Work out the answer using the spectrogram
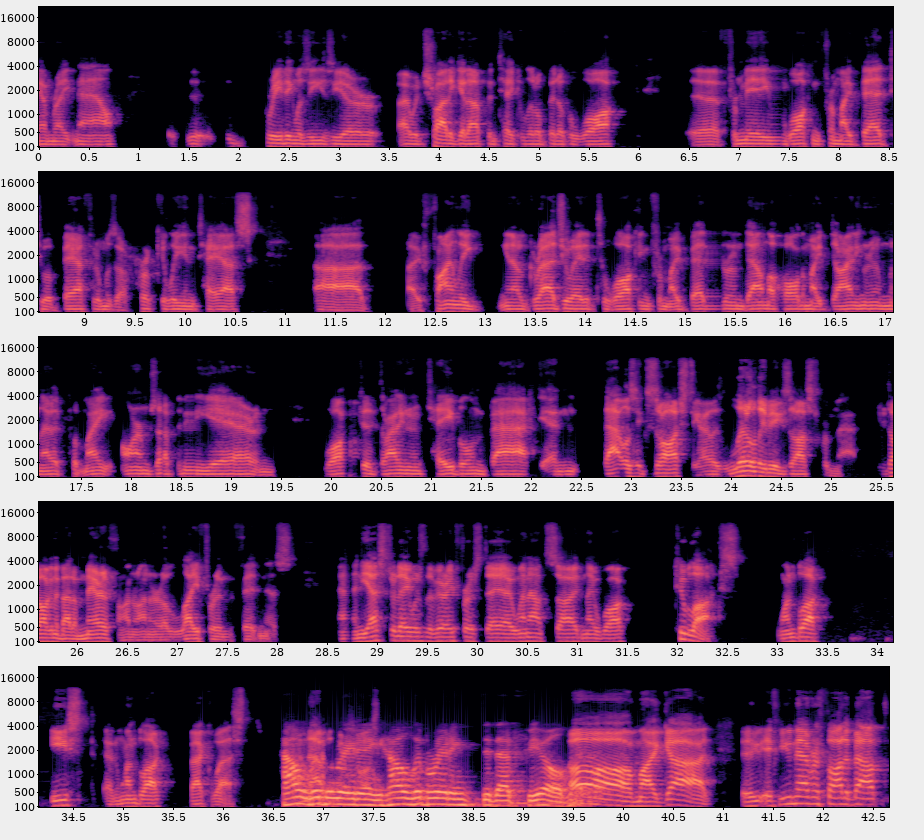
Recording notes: via Zoom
